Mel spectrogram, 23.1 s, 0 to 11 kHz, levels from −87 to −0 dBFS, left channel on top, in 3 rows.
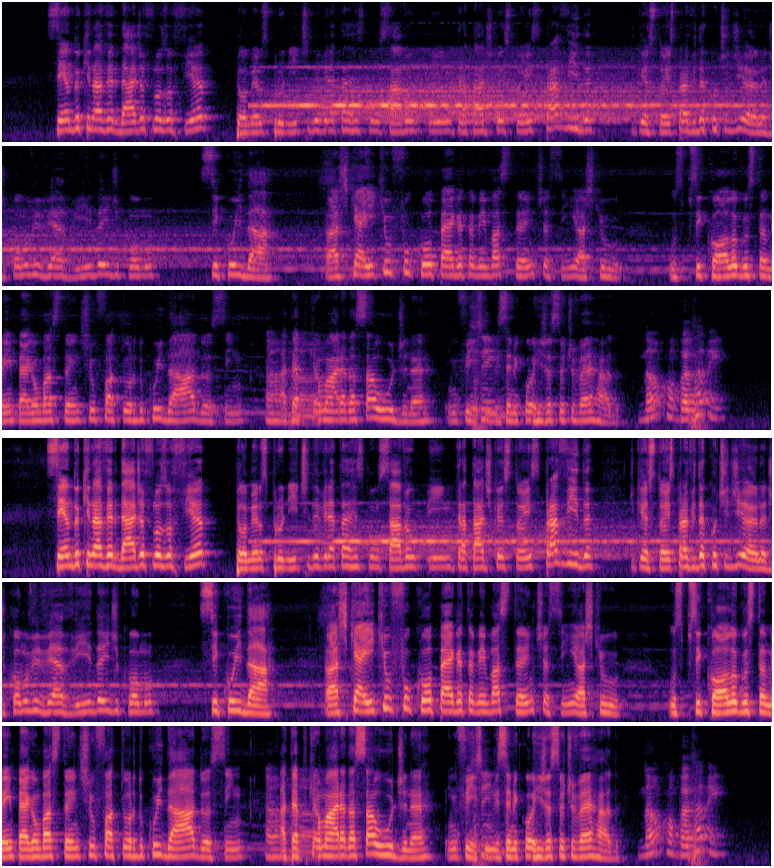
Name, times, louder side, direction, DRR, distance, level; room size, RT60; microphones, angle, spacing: voice 1, 0.5-2.1 2.4-6.0 6.4-9.3 9.7-10.4 10.9-13.9 14.4-17.8 18.3-21.6, right 7 dB, 85° right, 0.3 m, -25 dB
sound 1, 2.5-13.4, left 3 dB, 50° left, 0.5 m, -33 dB
Human voice, 10.1-18.1, left 1 dB, ahead, 0.9 m, -53 dB
voice 2, 18.0-18.7 20.1-20.5 21.8-22.6, equal, 55° right, 1.1 m, -34 dB
9.1 x 6.2 x 2.5 m
head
